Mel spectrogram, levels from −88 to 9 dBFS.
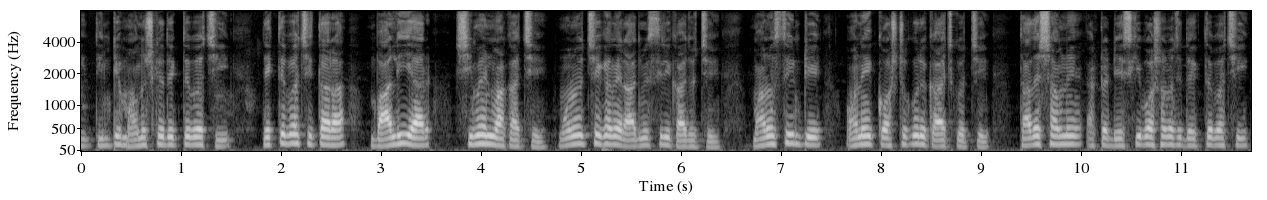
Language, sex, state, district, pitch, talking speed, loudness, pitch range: Bengali, male, West Bengal, Jalpaiguri, 160 Hz, 170 wpm, -17 LUFS, 140-170 Hz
